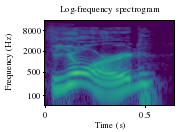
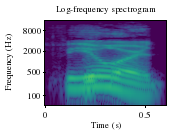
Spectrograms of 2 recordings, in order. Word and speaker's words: fjord: Fjord, Scandinavian. Correct. The J is silent. Correct. All right. Fjord.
